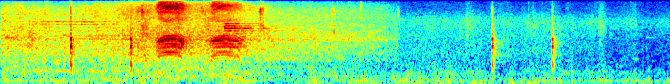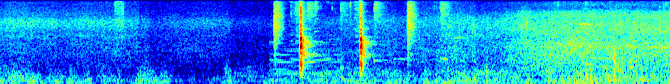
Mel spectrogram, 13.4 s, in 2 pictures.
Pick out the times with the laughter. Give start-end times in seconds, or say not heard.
not heard.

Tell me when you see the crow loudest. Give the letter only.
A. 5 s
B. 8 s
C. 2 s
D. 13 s
C.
